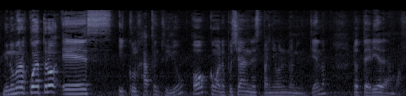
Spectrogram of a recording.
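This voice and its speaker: Man, Mexican accent, casual storyteller, very lively pitch, mid voice, faint background noise. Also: fast. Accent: Mexican Spanish. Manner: animated storyteller, acting out characters with swearing and laughter. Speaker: podcast co-host. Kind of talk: casual chat.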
